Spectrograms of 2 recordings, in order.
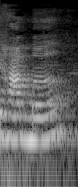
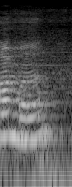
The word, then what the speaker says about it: Amã: Eu já ouvi com a pronúncia de Ramã, mas eu falo Amã.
